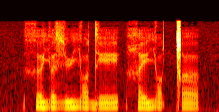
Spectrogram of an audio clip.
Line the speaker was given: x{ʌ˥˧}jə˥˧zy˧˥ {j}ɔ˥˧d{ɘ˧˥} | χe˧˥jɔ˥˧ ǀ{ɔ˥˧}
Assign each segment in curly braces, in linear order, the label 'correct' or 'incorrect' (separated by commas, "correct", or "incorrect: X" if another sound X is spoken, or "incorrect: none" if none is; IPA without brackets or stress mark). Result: incorrect: ə˥˧, correct, incorrect: e˧˥, incorrect: ʌ˥˧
